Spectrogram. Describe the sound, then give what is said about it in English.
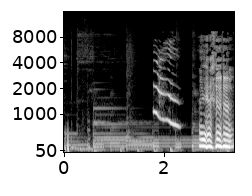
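A child's voice imitates a cat, giving a falling, drawn-out meow followed by two louder, wavering meows, over a steady humming tone in the background. “How about a kitty?”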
